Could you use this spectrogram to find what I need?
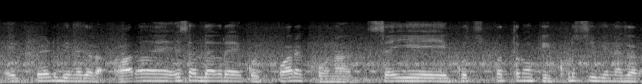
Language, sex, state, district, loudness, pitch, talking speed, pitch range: Hindi, male, Rajasthan, Bikaner, -14 LUFS, 155 Hz, 225 wpm, 145-165 Hz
